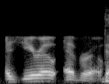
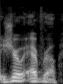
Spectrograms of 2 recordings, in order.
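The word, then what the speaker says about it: Ejiro Evero: That's how do you pronounce his name, the D.C. for the Carolina Panthers? – Azero Evero. – That's it. I want to make sure I got it right. Azero Evero.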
